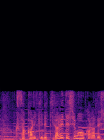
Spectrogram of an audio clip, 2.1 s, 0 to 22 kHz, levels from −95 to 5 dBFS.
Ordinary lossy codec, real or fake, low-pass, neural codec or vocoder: none; real; none; none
